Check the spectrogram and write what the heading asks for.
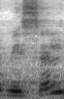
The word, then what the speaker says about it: whistle: Whistle, T is silent here.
